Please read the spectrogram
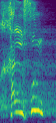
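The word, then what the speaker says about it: خَلْفٌ: উচ্চারণের মধ্যে একটু ভিন্নতা মাঝখানে একটা লাম আছে এই লামটার মধ্যে যদি সাকিন হয় তাইলে হল খালফুন আর যদি লামের মধ্যে জবর হয় তাহলে হল খালাফুন আরবি শব্দ খালফুন লামের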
